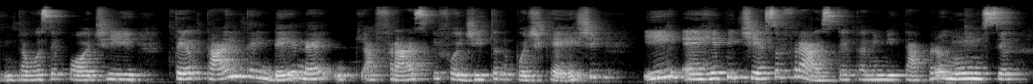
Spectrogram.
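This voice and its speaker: Woman, English teacher, casual tips, chatty fillers, higher pitch, echoey room. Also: darkish tone. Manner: chatty, frequent "né" fillers and "gente". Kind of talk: casual spoken tips to viewers.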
